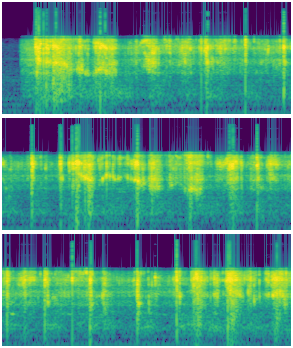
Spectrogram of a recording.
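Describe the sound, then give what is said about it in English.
Loud crunching of potato chips, a steady stream of brittle crackles and snaps that continues without pause for several seconds, with no voices. “Time a person crunches into a potato chip, he or she is enjoying the delicious taste of one of the world's most famous snacks”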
